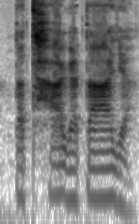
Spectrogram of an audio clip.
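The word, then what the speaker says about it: Tathāgatāya: Chữ T với chữ H chúng ta đọc là tờ hờ chứ không phải là thờ. Tờ, tờ, tờ, Tathagataya, Tathagataya, Tathagataya. Arhate, Arhate. Chữ này là A-R-H-T-E.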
